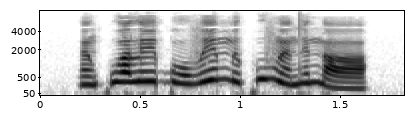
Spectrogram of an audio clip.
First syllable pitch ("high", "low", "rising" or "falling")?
low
